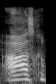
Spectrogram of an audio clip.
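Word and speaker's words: ask: हम क्या पढ़ते हैं आस्क पढ़ते हैं क्या पढ़ते हैं आस्क अस्क नहीं पढ़ना है ठीक है तो एक अचरण यहां पर आ होता है इसलिए हम क्या पढ़ेंगे आस्क ठीक है आस्क का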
